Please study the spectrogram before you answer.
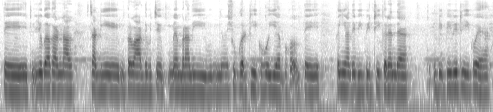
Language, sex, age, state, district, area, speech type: Punjabi, female, 45-60, Punjab, Muktsar, urban, spontaneous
